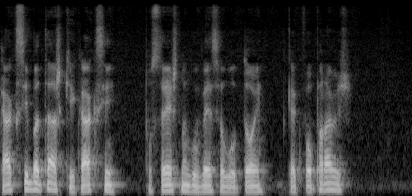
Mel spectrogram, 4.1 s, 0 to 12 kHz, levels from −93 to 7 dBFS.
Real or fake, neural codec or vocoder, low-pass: fake; autoencoder, 48 kHz, 128 numbers a frame, DAC-VAE, trained on Japanese speech; 10.8 kHz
